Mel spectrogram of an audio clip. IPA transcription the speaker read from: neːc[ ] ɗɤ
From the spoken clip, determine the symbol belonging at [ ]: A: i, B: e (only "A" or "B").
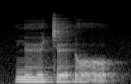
B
